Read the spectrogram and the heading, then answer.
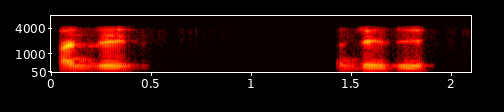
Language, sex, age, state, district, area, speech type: Dogri, male, 30-45, Jammu and Kashmir, Reasi, urban, conversation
